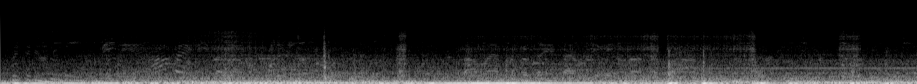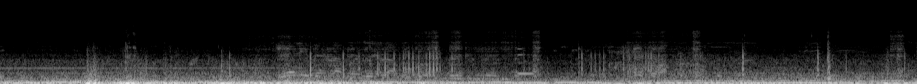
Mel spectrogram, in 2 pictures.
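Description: Car cabin noise while driving slowly: a steady low engine and road rumble, with a few sharp knocks and a faint steady tone for several seconds in the middle.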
